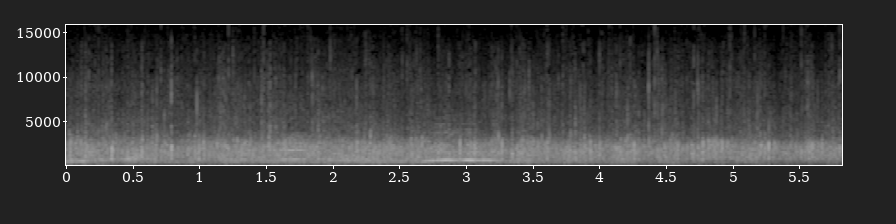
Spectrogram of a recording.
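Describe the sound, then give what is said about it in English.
A church audience claps hands to Jesus in a steady, dense wash of applause lasting several seconds, with faint voices and a brief tonal note rising within the noise. “Somebody clap their hands to Jesus.”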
